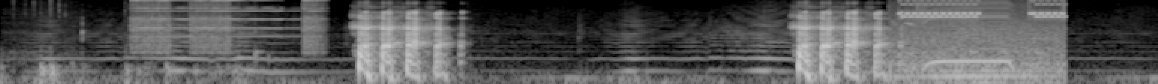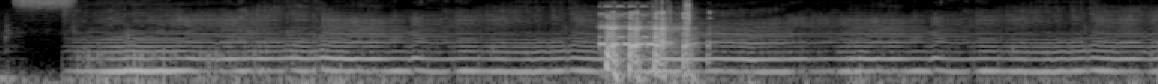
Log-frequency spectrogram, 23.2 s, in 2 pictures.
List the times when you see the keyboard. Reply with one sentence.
You can hear the keyboard from 0.0 to 2.6 s.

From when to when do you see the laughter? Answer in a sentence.
The laughter can be heard from 3.5 to 4.7 s, from 7.9 to 9.1 s and from 17.6 to 18.7 s.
